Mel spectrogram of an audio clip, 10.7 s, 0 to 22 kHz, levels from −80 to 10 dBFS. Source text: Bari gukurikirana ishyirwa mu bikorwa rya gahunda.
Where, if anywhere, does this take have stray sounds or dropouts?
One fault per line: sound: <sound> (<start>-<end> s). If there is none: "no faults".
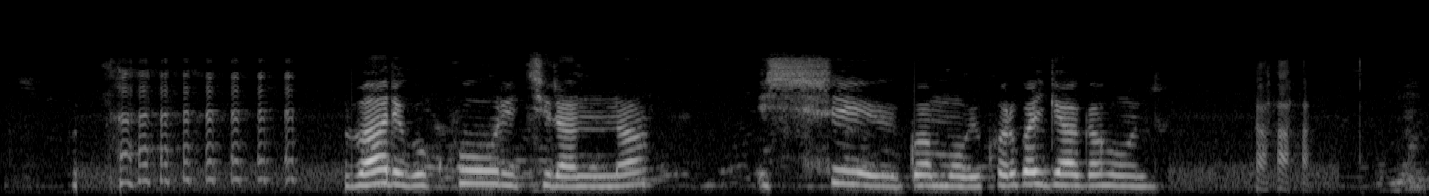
sound: laugh (0.7-2.3 s)
sound: laugh (9.4-9.9 s)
